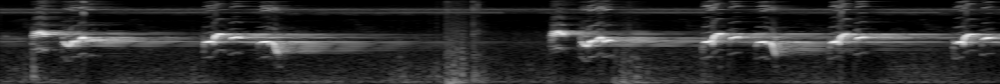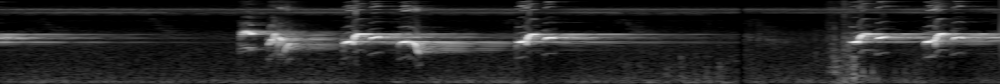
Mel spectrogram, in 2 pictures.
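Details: Energetic Sooty-headed bulbul song used to call a rival, a rapid run of three or four bouncy, falling whistles per burst, with three bursts in ten seconds over quiet surroundings.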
